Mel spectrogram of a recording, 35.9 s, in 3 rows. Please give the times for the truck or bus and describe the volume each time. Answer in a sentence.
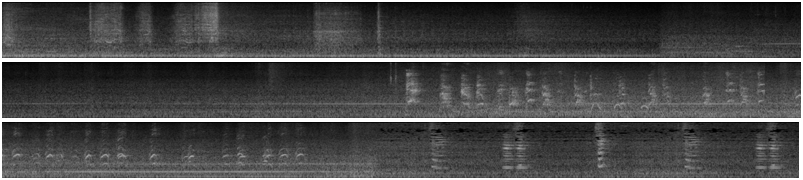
The truck or bus can be heard from 0.0 to 35.8 s, getting quieter then louder.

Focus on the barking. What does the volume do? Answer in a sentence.
The loudness of the barking stays about the same.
